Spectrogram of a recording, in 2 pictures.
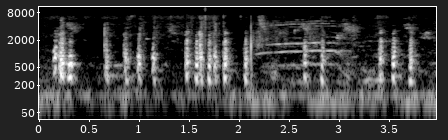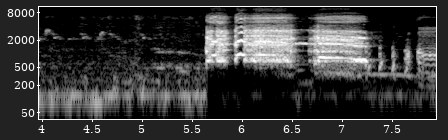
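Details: Backyard chickens with a string of short, sharp clucks and cackles, then a loud, harsh rooster crow near the end.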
